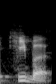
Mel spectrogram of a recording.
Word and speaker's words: Kiva: E falando em canino, aproveitando o que o Ju falou do do Kiva, né? Eh, apesar de se falar Kiva, né, se escreve Kiba e Kiba é a presa, né, o o canin mordida japonês, né?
